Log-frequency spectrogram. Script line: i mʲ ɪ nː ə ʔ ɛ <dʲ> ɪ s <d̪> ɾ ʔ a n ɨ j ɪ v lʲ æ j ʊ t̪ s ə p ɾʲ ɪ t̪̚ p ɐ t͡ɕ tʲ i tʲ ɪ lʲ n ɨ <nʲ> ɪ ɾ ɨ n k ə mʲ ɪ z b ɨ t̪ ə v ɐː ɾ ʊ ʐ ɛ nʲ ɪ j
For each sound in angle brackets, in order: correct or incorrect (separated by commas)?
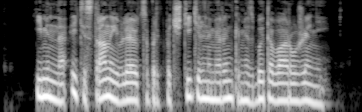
incorrect, incorrect, incorrect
